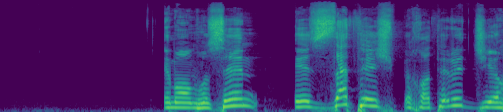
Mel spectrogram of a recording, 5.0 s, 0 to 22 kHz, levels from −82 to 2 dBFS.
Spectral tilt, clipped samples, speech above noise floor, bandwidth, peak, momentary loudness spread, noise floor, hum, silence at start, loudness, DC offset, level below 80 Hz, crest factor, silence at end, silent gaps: -3.5 dB/octave; under 0.1%; 44 dB; over 20 kHz; -2 dBFS; 11 LU; -63 dBFS; none; 1.65 s; -19 LUFS; under 0.1%; -44 dBFS; 18 dB; 0 s; none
